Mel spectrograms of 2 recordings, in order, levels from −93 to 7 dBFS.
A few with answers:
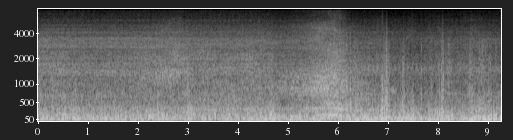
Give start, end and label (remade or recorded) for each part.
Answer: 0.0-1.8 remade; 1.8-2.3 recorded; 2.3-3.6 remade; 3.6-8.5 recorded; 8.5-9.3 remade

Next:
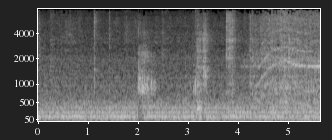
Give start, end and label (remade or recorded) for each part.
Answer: 0.0-5.6 recorded

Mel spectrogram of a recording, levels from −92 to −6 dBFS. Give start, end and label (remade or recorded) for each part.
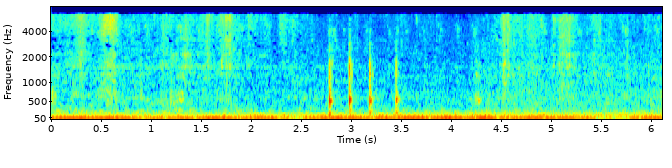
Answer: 0.0-6.1 recorded

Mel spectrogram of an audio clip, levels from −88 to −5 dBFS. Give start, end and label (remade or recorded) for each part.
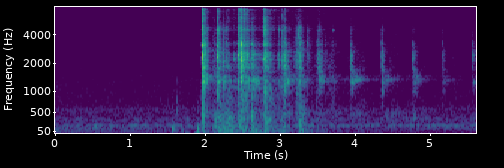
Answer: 0.0-2.3 recorded; 2.3-3.0 remade; 3.0-5.6 recorded

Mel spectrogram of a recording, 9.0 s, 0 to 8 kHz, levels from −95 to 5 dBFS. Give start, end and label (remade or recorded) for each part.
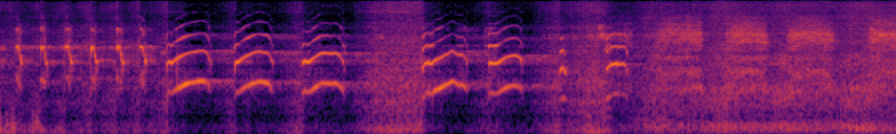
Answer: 0.0-1.4 remade; 1.4-8.0 recorded; 8.0-9.0 remade

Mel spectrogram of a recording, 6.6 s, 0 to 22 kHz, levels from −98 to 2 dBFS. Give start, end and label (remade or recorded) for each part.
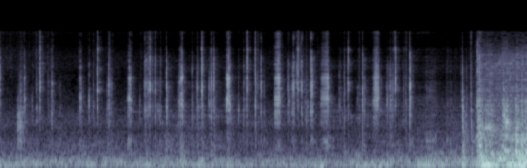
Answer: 0.0-1.8 recorded; 1.8-3.2 remade; 3.2-4.1 recorded; 4.1-5.9 remade; 5.9-6.6 recorded

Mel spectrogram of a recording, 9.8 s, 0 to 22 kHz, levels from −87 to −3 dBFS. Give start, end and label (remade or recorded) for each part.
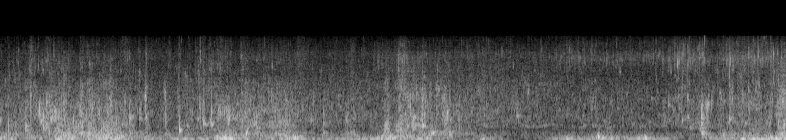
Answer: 0.0-6.7 recorded; 6.7-7.5 remade; 7.5-9.8 recorded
